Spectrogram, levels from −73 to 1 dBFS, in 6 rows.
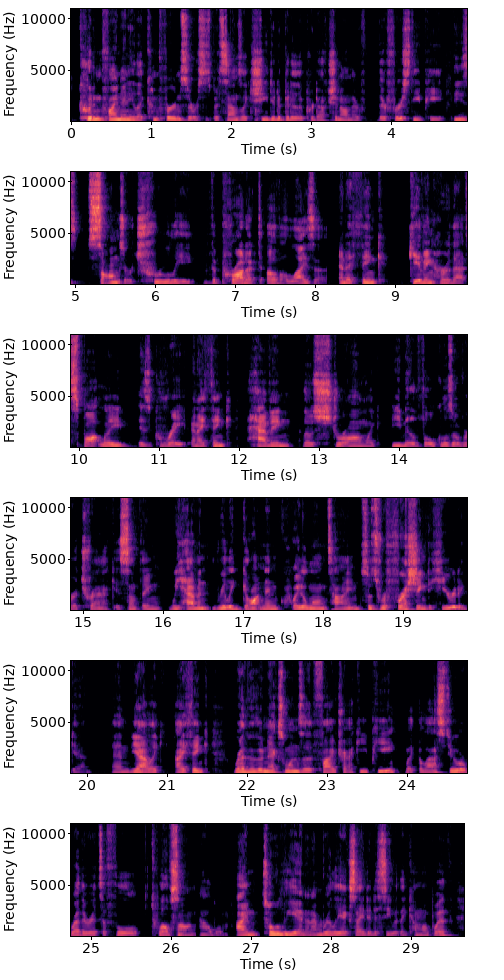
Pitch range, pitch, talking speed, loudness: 100-125 Hz, 110 Hz, 215 wpm, -26 LUFS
